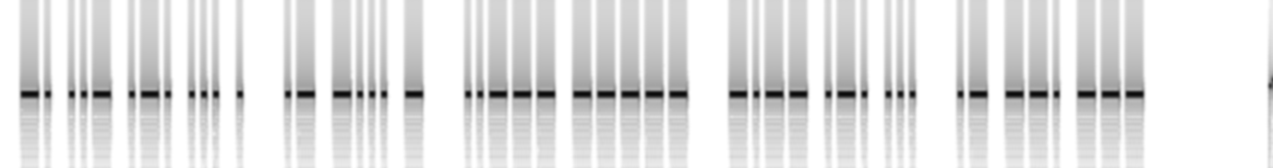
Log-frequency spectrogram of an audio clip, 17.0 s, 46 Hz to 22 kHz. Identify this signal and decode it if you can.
Morse code, heard as a keyed tone, about 15 wpm, 700 Hz. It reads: NURSE ABT 20 YRS AGO
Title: Practice QSO - Exchange 3 - More Info - 15wpm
